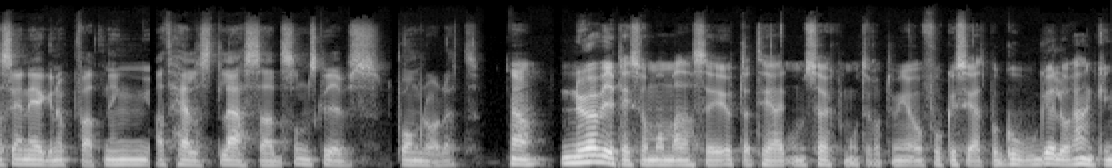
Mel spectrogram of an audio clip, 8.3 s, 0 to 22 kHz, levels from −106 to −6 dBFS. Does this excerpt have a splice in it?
yes; 7 cuts; at 1.1 s, 2.1 s, 2.9 s, 4.2 s, 4.6 s, 5.2 s, 5.9 s

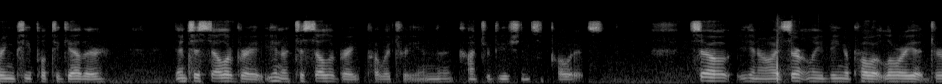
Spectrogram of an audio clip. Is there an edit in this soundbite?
no; 0 cuts

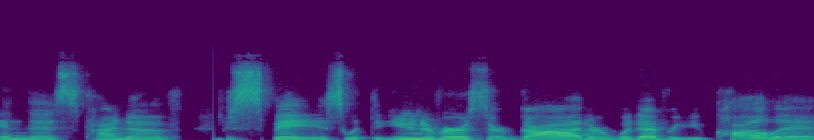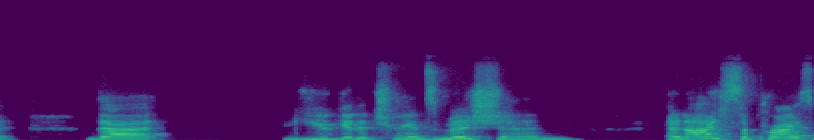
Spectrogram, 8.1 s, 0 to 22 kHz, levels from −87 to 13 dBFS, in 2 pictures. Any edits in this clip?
yes; 1 cut; at 1.1 s

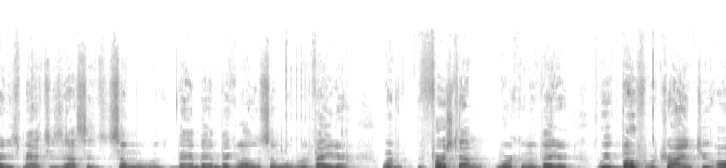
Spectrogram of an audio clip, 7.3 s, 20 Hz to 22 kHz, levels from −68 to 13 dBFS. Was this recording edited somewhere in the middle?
no; 0 cuts

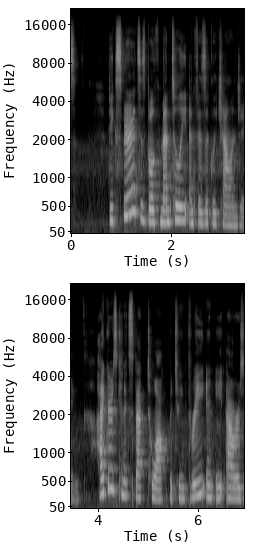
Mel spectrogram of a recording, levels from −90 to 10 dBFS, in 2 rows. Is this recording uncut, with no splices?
yes; 0 cuts

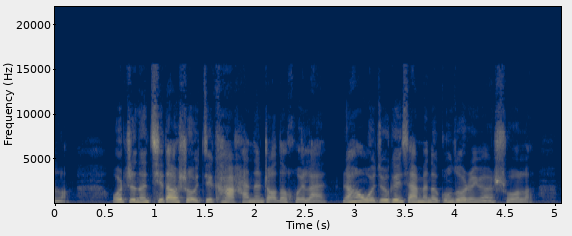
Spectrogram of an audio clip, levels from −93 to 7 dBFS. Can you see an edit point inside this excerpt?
yes; 1 cut; at 2.8 s

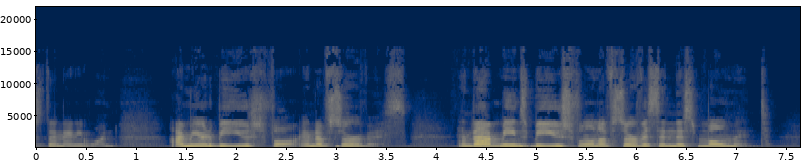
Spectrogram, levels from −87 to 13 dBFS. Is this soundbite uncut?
yes; 0 cuts

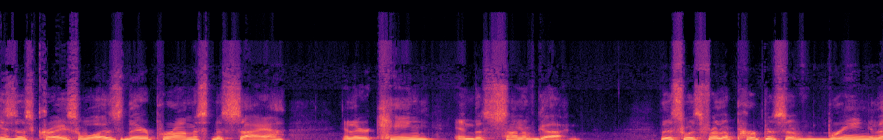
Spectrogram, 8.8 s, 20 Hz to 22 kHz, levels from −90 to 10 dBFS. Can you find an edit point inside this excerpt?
no; 0 cuts

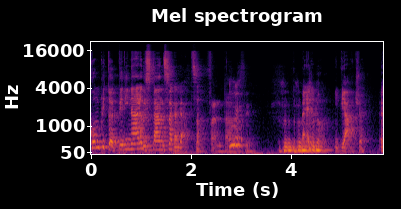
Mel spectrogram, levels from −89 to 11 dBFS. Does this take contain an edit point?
yes; 2 cuts; at 1.0 s, 1.6 s

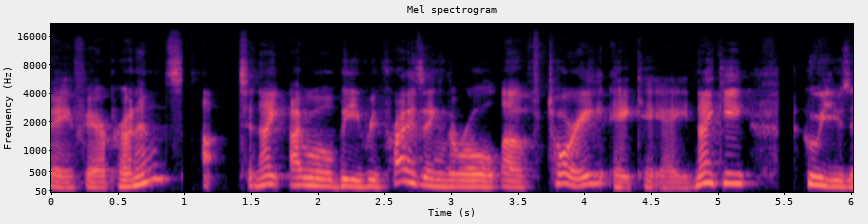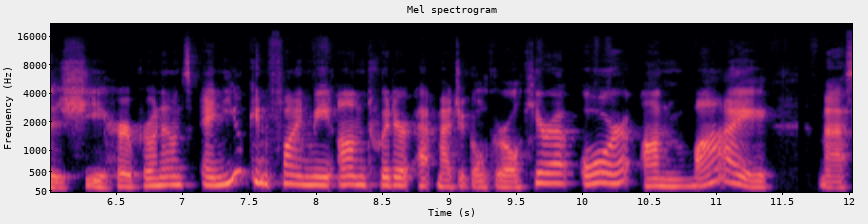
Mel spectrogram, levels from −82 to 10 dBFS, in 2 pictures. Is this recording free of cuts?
yes; 0 cuts

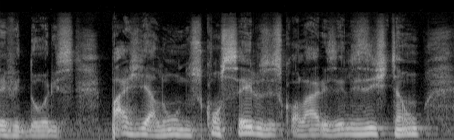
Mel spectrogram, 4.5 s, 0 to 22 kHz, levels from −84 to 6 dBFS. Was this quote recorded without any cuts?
yes; 0 cuts

